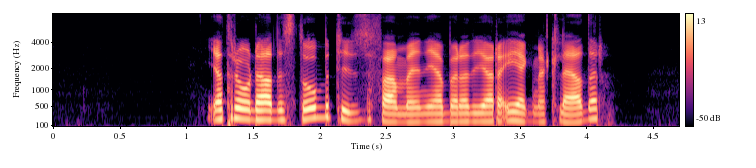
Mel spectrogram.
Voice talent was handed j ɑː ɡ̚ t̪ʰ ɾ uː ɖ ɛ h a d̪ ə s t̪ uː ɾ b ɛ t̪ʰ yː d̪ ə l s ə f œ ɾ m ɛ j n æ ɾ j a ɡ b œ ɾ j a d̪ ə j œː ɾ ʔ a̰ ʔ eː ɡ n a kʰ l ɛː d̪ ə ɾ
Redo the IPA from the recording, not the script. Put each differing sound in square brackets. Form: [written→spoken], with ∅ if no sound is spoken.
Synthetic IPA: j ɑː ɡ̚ t̪ʰ ɾ uː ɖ ɛ h a [d̪→d̪ː] ə s t̪ uː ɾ b ɛ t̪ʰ yː d̪ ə l s ə f œ ɾ m ɛ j n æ ɾ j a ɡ b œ ɾ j a d̪ ə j œː ɾ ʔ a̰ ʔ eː ɡ n a kʰ l ɛː d̪ ə ɾ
